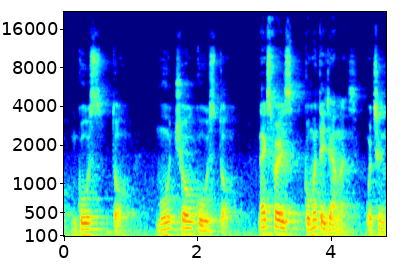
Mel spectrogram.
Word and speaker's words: ¿Cómo te llamas?: So, pronunciation, O-O-E-A-A. O-O-E-A-A. ¿Cómo te llamas? ¿Cómo te llamas?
